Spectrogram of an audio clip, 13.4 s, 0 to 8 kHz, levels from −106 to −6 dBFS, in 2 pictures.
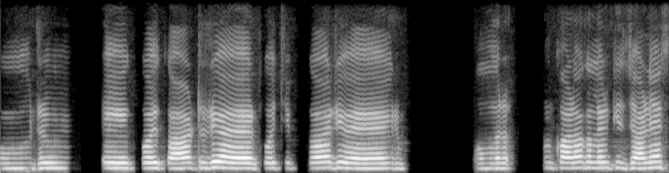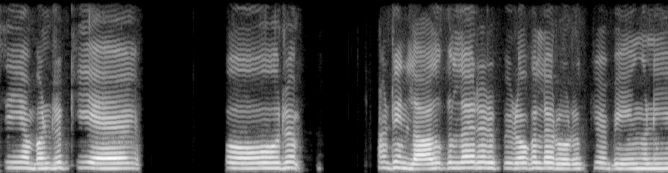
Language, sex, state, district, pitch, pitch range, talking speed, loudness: Rajasthani, female, Rajasthan, Churu, 245 Hz, 235-255 Hz, 145 wpm, -15 LUFS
